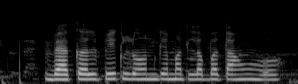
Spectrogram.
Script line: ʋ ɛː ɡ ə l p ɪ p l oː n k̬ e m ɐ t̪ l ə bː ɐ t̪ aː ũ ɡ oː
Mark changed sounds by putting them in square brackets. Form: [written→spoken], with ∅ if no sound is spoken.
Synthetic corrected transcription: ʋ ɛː [ɡ→k] ə l p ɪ [p→k] l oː n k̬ e m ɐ t̪ l ə bː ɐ t̪ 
